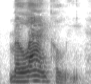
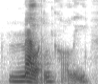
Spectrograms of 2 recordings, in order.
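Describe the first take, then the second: First: The stress falls on the second syllable. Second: The stress does not fall on the second syllable. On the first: The speaker calls it wrong. "I would just place the accent in the second syllable, so melancholy" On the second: The speaker calls it right. "it's melancholy"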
